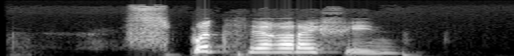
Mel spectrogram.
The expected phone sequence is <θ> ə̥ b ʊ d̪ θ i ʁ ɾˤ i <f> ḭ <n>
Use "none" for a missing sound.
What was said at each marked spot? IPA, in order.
s, f, n

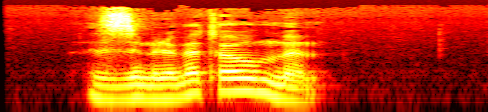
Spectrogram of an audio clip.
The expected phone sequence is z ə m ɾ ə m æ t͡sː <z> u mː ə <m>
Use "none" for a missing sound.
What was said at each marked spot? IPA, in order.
ʕ, m

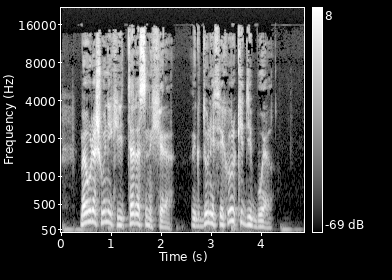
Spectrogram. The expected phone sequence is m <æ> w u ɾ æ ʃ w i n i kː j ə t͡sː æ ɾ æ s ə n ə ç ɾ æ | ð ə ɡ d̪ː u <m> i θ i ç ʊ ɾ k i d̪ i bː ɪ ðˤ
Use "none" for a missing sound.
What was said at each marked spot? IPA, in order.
æ, n

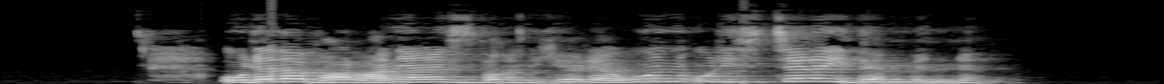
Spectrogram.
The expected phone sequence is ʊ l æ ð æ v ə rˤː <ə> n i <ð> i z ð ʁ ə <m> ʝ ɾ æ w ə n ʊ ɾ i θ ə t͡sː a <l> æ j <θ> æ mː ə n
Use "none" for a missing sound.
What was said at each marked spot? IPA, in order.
ɑ, none, n, ɾ, ð

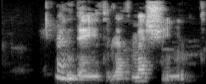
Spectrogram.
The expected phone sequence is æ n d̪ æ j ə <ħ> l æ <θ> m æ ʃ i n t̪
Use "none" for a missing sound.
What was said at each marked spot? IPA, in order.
θ, θ

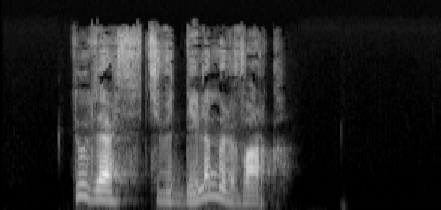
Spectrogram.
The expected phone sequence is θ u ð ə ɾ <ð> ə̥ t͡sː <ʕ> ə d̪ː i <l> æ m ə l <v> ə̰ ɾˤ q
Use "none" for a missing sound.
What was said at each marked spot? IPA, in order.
θ, v, l, v

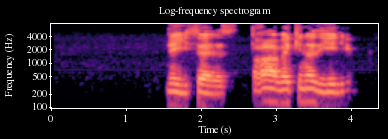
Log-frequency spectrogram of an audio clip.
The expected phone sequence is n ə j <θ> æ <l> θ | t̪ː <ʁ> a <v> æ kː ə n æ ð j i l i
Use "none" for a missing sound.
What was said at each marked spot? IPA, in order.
θ, none, ʁ, v

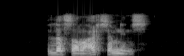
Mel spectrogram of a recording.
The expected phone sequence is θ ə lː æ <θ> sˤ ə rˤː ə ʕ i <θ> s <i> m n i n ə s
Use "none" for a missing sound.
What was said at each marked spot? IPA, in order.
θ, χ, æ

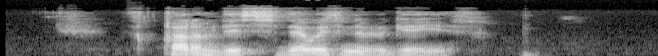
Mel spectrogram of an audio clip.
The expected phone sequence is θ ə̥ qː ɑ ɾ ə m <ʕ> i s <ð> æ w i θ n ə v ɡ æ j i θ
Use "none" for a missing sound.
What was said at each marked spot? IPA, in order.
ð, ð

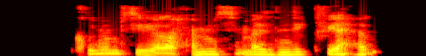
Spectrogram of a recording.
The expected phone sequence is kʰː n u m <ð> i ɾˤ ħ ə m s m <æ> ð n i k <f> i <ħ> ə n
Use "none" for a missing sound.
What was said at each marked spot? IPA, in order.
θ, æ, f, ħ

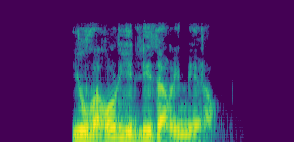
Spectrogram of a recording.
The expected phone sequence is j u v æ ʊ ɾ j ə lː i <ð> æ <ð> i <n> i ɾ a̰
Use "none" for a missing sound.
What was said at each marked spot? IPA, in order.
ð, ʁ, m

